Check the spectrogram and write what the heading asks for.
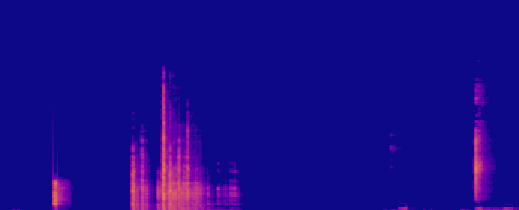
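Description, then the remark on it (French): Eight dice are rerolled, rattling and clattering onto a hard surface in a quick burst of sharp clicks, preceded by a single tap and followed after a pause by one more click. Moderately loud. “Avec un point de chance, je vais faire un reroll.”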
